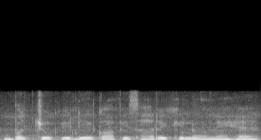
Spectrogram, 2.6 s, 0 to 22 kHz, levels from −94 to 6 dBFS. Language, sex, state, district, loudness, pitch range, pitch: Hindi, female, Haryana, Charkhi Dadri, -12 LUFS, 195-215 Hz, 205 Hz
